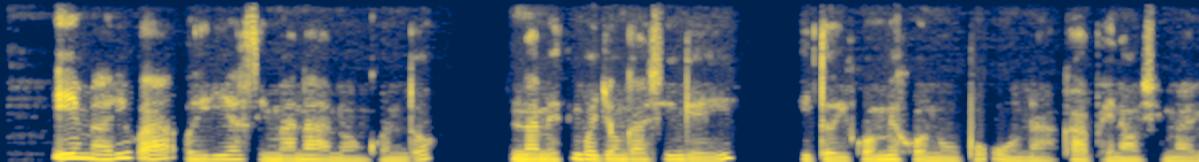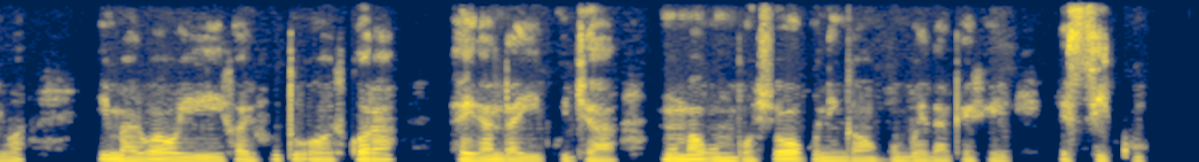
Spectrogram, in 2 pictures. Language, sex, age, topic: Oshiwambo, female, 18-24, finance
